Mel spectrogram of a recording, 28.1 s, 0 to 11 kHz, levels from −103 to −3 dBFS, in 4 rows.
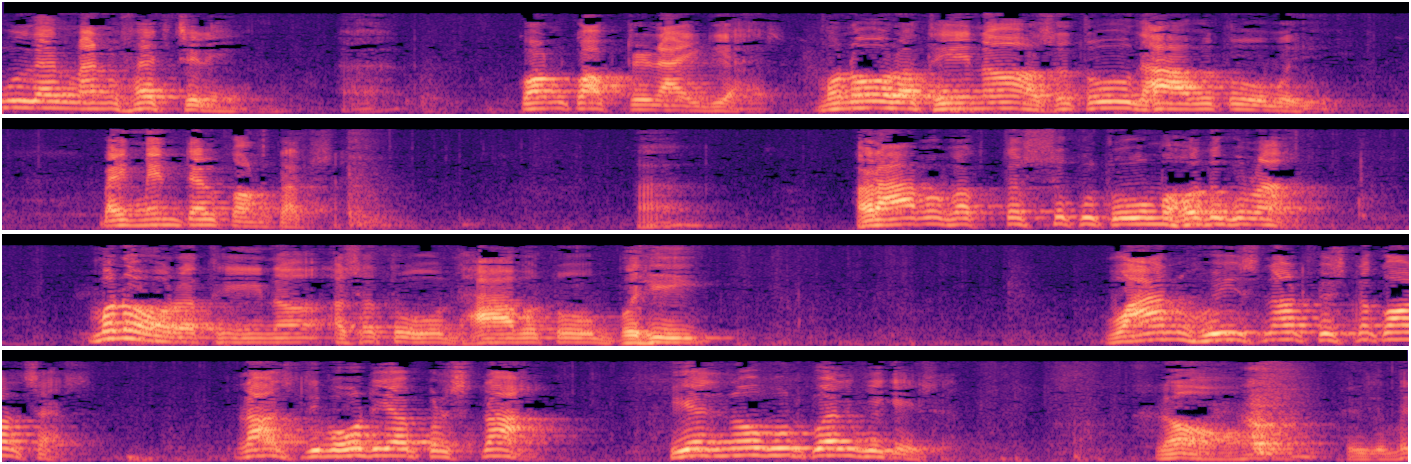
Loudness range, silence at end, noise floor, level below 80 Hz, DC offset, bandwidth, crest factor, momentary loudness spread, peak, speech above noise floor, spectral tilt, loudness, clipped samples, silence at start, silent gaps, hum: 6 LU; 0 s; -59 dBFS; -60 dBFS; under 0.1%; 8 kHz; 20 dB; 16 LU; -2 dBFS; 39 dB; -5.5 dB/octave; -20 LUFS; under 0.1%; 0 s; none; none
